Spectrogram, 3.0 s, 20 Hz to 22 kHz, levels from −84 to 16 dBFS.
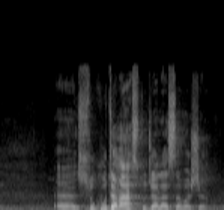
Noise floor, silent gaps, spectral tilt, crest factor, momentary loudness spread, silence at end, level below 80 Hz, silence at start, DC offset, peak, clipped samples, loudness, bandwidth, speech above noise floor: -53 dBFS; none; -3 dB/octave; 24 dB; 14 LU; 0 s; -84 dBFS; 0 s; under 0.1%; -6 dBFS; under 0.1%; -28 LUFS; 15.5 kHz; 26 dB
